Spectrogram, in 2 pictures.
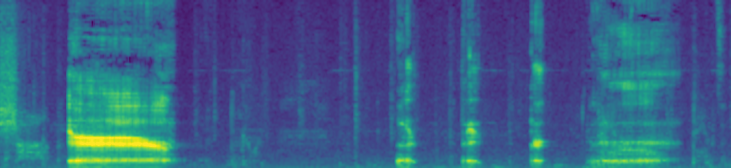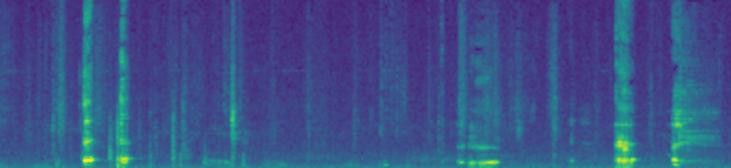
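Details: A man performing deliberate burps for an audience: a long loud belch near the start, then a second drawn-out belch among short bursts and quiet talk.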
